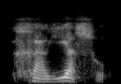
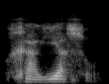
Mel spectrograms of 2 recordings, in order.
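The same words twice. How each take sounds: First: Hagiazo drawn out slowly as ha-GYAH-so; slow careful pronunciation. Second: Said in the usual way. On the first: Shown as a demonstration. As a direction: say Hagiazo slowly, syllable by syllable, for the class. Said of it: "¿Cómo se escribe?". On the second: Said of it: "Es hagiazo".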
